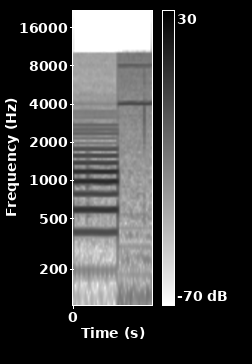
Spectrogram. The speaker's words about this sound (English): This is Goldston's dial tone and unbalanced power sound. And now here's Bon Lee's dial tone and unbalanced power sound.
